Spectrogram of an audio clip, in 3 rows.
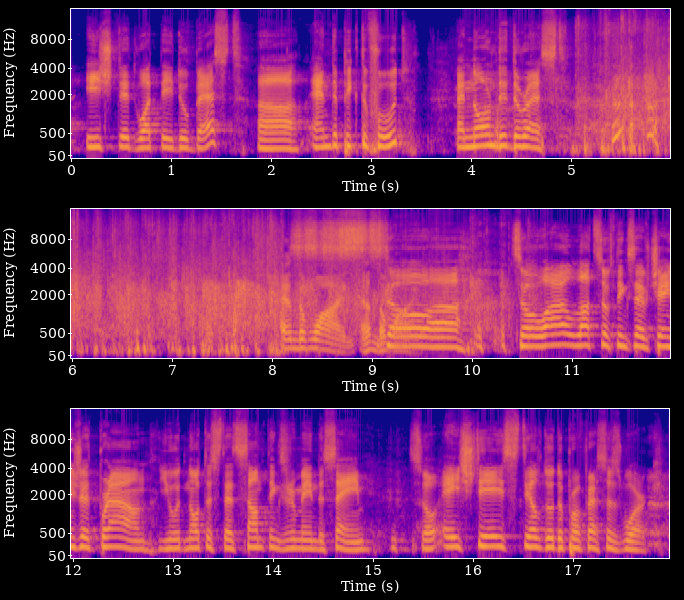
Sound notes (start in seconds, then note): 4.8 applause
